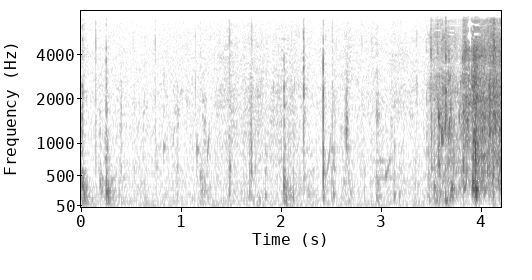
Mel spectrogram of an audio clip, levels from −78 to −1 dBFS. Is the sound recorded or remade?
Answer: recorded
